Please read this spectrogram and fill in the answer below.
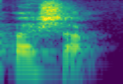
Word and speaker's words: Pacha: Salía a bailar a Pacha. Pacha. C'est la tché. Il n'y a pas d'accent. Pacha.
